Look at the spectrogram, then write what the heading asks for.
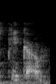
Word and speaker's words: Picoult: is by Jody pult it's not pult it's Pico jod Pico and um I just I really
